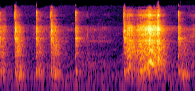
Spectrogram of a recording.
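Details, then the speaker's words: Lexmoto Valiant, stalled while warming up; short choppy cranking bursts then longer crank that won't catch, battery very low, charging to be checked: hard starting after stalling. "Saw me do the walk of shame there. It died. Very low on battery."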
